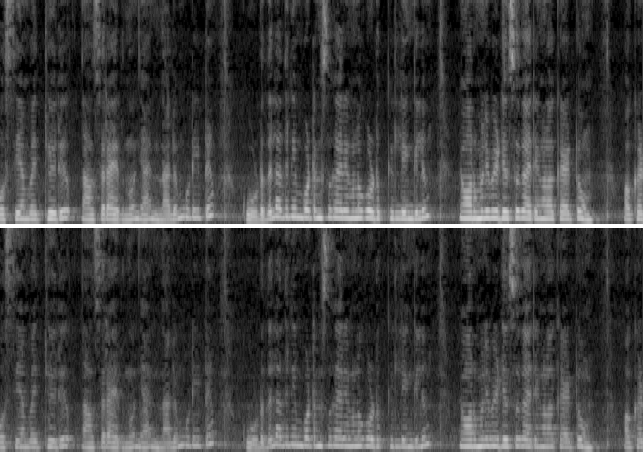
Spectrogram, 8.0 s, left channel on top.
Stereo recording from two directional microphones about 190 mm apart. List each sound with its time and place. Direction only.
0.0 s a woman's voice: 30° left (ahead or behind)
